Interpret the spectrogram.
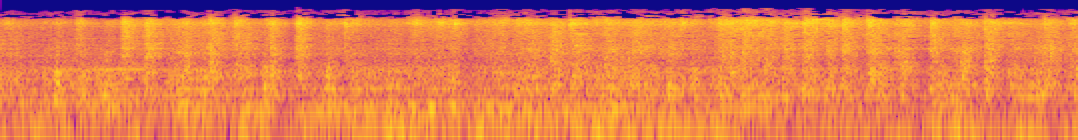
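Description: Indian Railways passenger coach running along the track, heard from inside its toilet cubicle: a loud, steady rumble of wheels on rails with repeated clicks and rattles.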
